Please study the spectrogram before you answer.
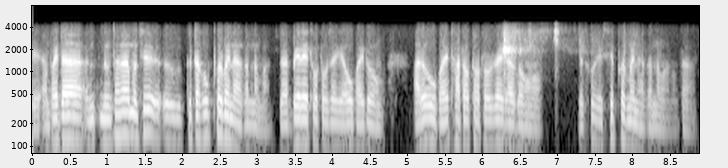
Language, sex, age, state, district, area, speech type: Bodo, male, 30-45, Assam, Kokrajhar, urban, conversation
